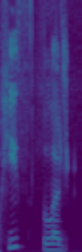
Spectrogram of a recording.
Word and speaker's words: Ledger: And also, there's the Joker in The Dark Knight, and that's the Heath Ledger's Joker. And Heath Ledger's... – Yes. – Heath Leather? – Now, If I were to buy a couch... – First of all, Heath Ledger...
